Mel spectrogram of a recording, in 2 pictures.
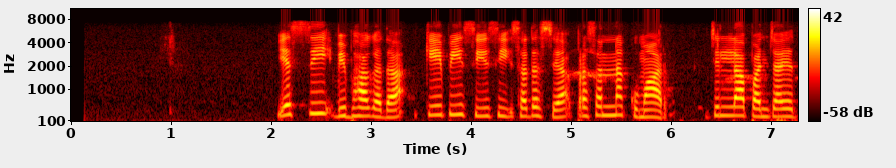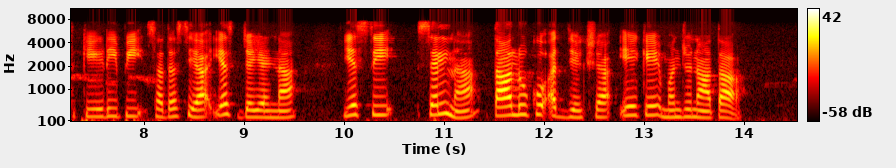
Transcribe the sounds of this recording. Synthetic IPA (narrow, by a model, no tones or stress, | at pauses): jesːiʋibʱaːɡɐd̪ɐkeːpisiːsisɐd̪ɐsjɐpɾɐsɐnːɐkumaːɾ | d͡ʒilːaːpɐɲt͡ʃaːjɐt̪keːɽiːpisɐd̪ɐsjɐesd͡ʒɐjɐɳːɐ | jesːi | selnɐt̪aːluːkuʔɐd̪ʱjɐkʂɐeːkeːmɐɲd͡ʒunaːt̪aː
